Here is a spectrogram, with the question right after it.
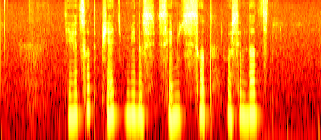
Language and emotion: Russian, sad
